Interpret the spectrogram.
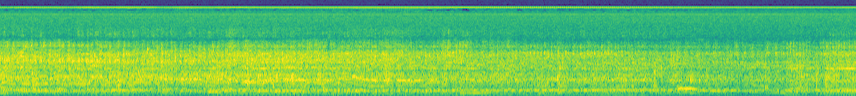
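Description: A Lada Zhiguli sedan's engine running steadily as the car drives off.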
